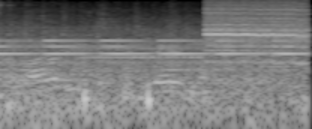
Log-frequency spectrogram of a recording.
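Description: Makita cordless impact driver running briefly, starting about a second and a half in with a high whine, driving a fastener into a railroad crossing gate arm's fitting.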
